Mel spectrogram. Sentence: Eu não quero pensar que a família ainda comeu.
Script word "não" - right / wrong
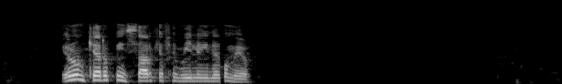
right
